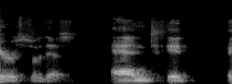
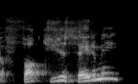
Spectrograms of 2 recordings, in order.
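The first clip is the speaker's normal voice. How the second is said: pitched-up Jersey way of talking; 9 semitones higher than usual. Retelling a phone call, the speaker answers him in a put-on Jersey accent. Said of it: "in a Jersey way".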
